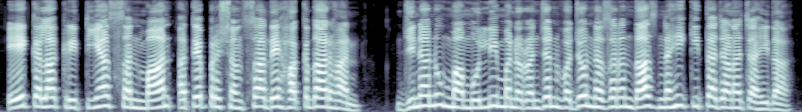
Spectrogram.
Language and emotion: Punjabi, disgusted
